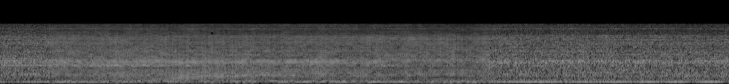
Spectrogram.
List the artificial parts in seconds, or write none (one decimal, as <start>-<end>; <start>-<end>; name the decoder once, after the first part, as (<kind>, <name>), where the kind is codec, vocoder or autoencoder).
0.5-4.9 (vocoder, Vocos)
